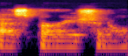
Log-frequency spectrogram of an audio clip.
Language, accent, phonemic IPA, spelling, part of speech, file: English, US, /ˌæspəˈɹeɪʃənəl/, aspirational, adjective / noun, Aspirational US.ogg
- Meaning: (adjective) 1. Being ambitious 2. Desiring success 3. Expressing a hope or intention but not creating a legally binding obligation; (noun) A person with aspirations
